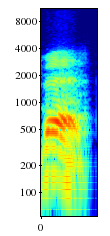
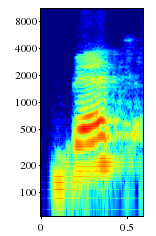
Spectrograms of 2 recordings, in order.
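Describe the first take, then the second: First: The word begins with a V sound. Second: The word begins with a B sound. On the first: "if it didn't have the dagesh, it would be uh, pronounced vet" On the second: "the name of the letter bet"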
